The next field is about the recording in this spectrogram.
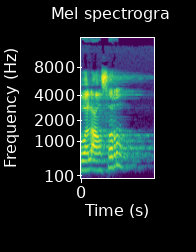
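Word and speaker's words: والعصر: Ya, kalau wal asr itu ee dia karena sebelumnya huruf istilah shad ya, maka bacanya bukan wal asr.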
